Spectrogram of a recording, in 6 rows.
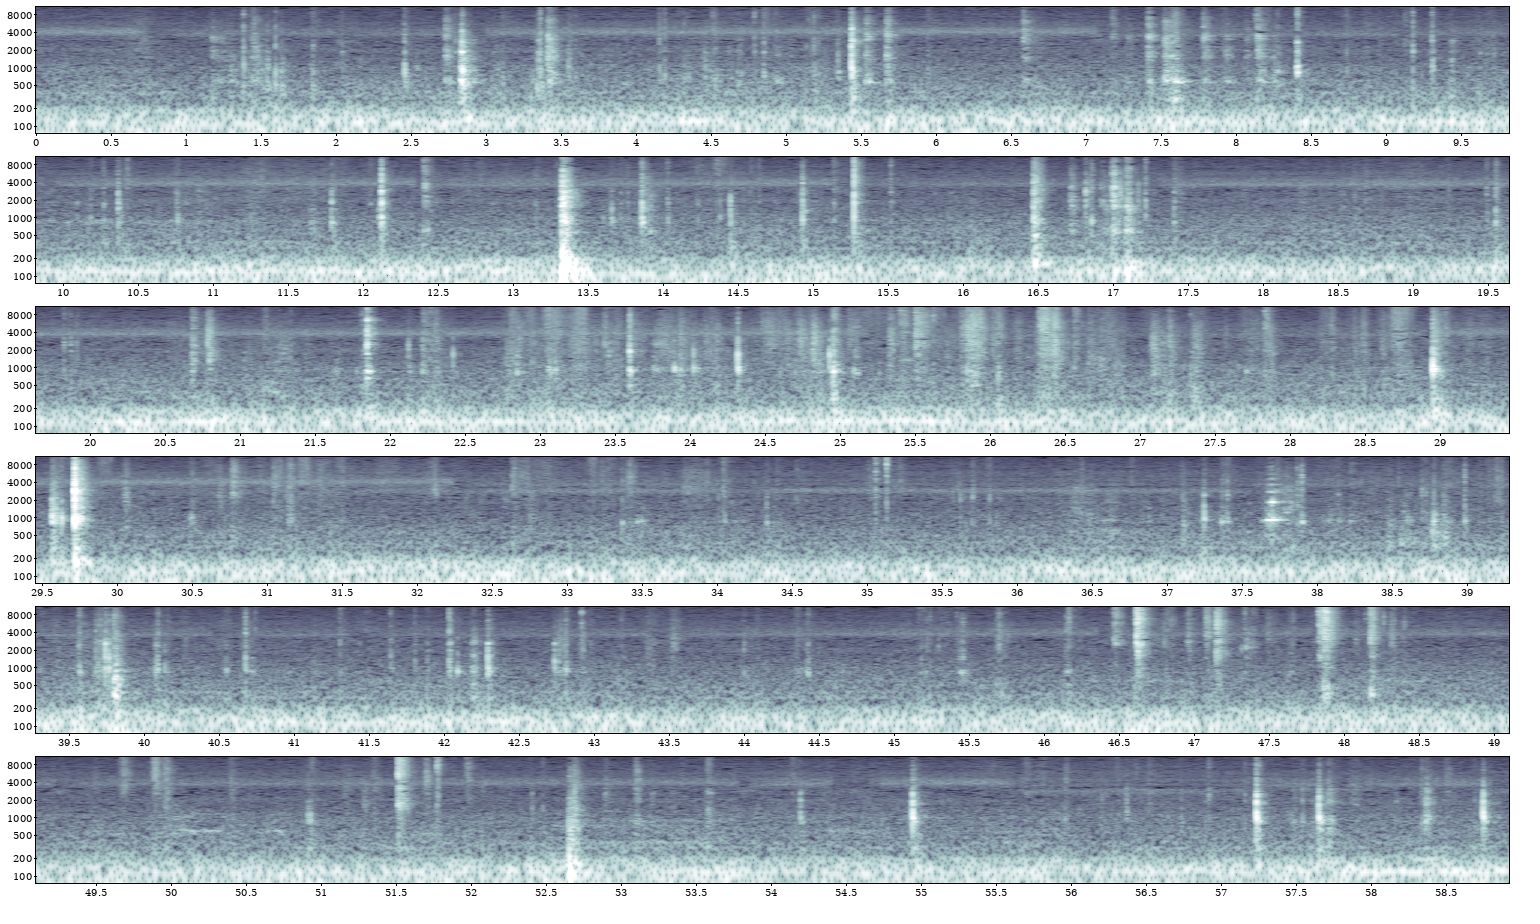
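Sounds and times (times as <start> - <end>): steady low hum: 0.0 - 58.9.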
